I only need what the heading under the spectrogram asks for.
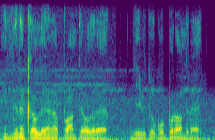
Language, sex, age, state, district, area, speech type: Kannada, male, 18-30, Karnataka, Mandya, urban, spontaneous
